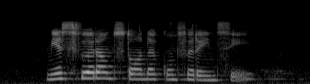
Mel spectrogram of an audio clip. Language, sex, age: Afrikaans, female, 22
